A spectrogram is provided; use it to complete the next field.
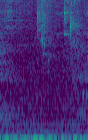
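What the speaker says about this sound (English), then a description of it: "I like to pour down the center of the paper filter." Fresh goat milk poured down the center of a paper filter, a close, steady liquid trickle and patter running the whole time in a quiet setting.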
